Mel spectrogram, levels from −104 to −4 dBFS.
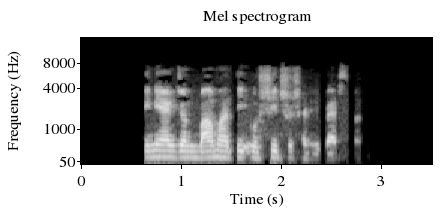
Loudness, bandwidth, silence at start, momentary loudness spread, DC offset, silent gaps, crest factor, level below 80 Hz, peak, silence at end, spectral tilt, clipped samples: -19 LUFS; 7.8 kHz; 0.65 s; 11 LU; under 0.1%; none; 20 dB; -62 dBFS; -2 dBFS; 0.75 s; -4.5 dB/octave; under 0.1%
